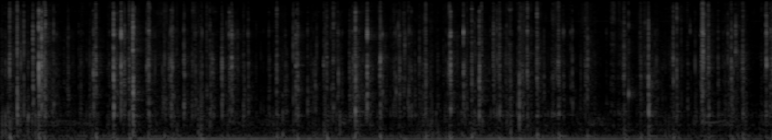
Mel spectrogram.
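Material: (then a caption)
Plastic. Fingertips type quickly on a full-size plastic computer keyboard with round plastic keycaps, held up in front of the face. A fast, uneven stream of bright, crisp clicks and clacks dies away almost instantly, over a faint steady low hum.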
